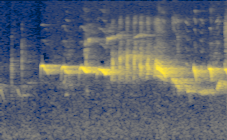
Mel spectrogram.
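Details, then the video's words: Medan white-rumped shama delivering 'tembakan' song: after a brief pause, a steady clear whistle runs into a dense, fast sequence of sweet, slurred, trilling notes that dip lower toward the end, clean and close. "tembakan burung murai batu medan"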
